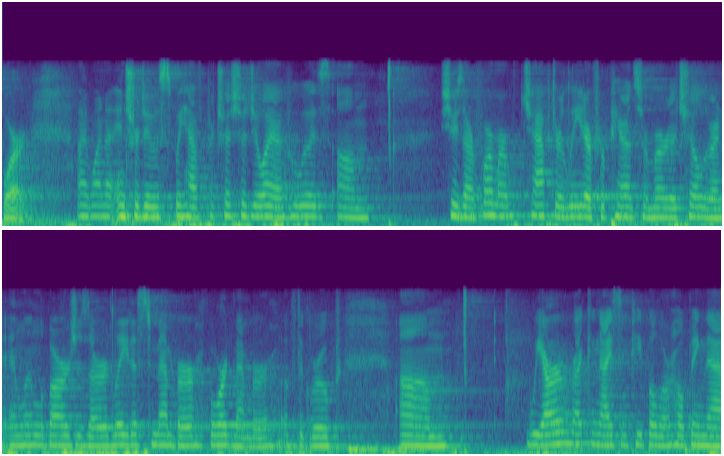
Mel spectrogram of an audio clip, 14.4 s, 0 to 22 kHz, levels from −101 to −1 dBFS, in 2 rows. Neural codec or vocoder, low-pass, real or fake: none; 7.2 kHz; real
